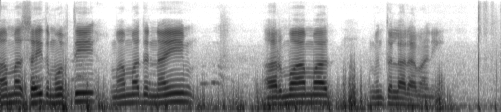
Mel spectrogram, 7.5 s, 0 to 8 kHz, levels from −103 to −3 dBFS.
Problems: constant background noise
